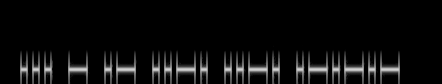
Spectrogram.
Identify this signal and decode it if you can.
Morse code, heard as a keyed tone, about 20 wpm, 700 Hz. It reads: STAFF.
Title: Sentences from Top 1200 Words 20wpm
